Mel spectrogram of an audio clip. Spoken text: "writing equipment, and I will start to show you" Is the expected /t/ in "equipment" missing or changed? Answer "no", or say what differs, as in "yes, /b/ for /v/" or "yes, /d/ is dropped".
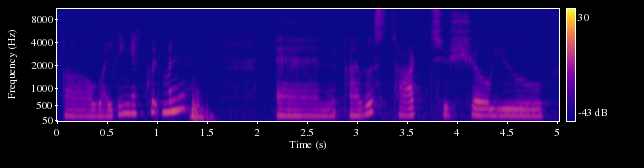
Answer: no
